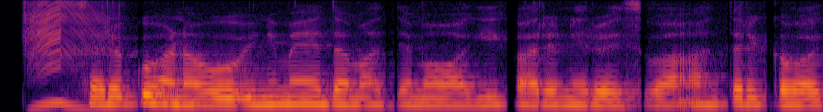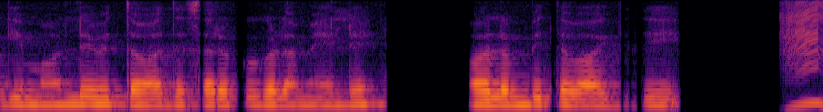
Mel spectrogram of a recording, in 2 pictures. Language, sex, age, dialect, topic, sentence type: Kannada, female, 36-40, Mysore Kannada, banking, statement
